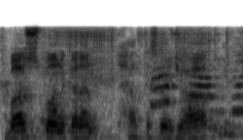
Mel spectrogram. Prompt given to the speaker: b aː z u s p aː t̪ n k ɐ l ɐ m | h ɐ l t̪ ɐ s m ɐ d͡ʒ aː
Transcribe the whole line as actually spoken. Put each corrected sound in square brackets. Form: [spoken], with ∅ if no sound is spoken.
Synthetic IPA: b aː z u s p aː [∅] n k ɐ [ɾ] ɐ [n] | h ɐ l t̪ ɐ s m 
